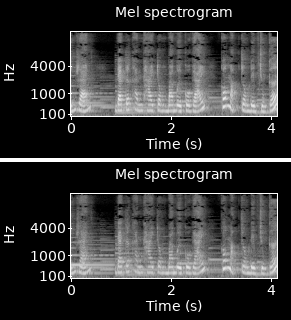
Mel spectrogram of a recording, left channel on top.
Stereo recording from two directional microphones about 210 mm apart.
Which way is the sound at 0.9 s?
15° right (ahead or behind).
